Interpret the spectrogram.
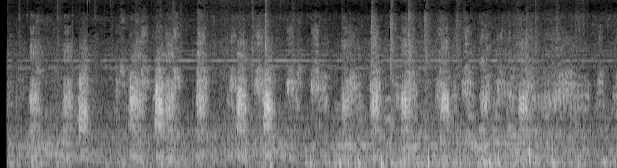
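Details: Pekin ducks, two males and one female, on a waterbird farm; a run of short, harsh quacks in uneven bursts, roughly one a second, over a steady murmur of background noise.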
